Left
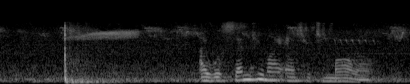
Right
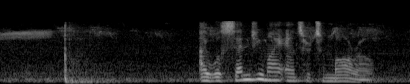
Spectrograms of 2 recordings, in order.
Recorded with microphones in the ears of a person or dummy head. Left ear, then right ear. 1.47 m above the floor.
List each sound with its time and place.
0.6 s a thud: 15° left (ahead or behind), 1.4 m
2.0 s a man speaking: 60° right (ahead or behind), 1.2 m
